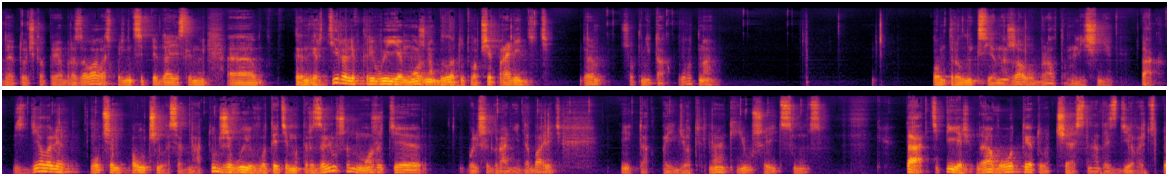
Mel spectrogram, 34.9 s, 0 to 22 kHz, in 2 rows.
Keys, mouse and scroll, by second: 0.2 click, 7.8 shift+click, 9.0 shift+click, 9.9 shift+click, 11.7 shift+click, 13.1 ctrl+x, 15.1 Tab, 17.1 shift+middle drag, 17.8 shift+middle click, 18.8 shift+middle click, 20.4 shift+middle click, 22.6-24.8 drag, 25.2 middle drag, 25.6 shift+z, 25.9-26.2 middle drag, 26.8-27.4 middle drag, 27.9 q, 28.9-29.4 middle drag, 30.7-31.3 middle drag, 33.5 KP_1.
